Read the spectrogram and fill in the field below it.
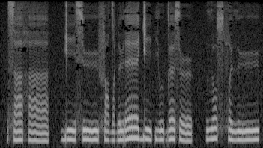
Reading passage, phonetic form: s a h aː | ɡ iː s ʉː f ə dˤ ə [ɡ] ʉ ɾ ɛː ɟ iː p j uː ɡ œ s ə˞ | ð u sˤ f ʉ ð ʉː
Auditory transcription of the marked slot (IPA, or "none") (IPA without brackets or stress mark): ɡ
